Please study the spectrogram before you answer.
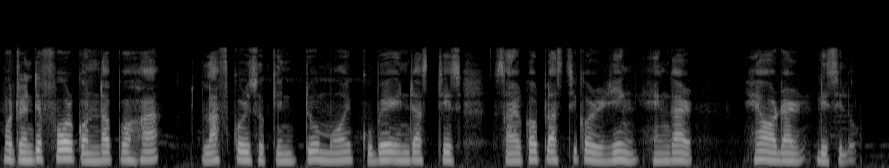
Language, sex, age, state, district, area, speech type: Assamese, male, 18-30, Assam, Biswanath, rural, read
